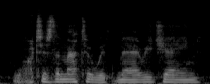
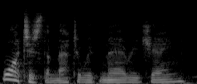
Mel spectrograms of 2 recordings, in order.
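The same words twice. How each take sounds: The two takes are said the same way.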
